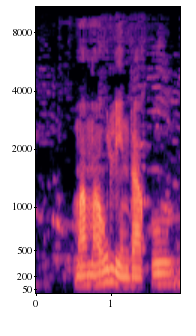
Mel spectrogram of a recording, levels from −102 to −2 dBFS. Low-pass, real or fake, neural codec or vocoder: 9.9 kHz; real; none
